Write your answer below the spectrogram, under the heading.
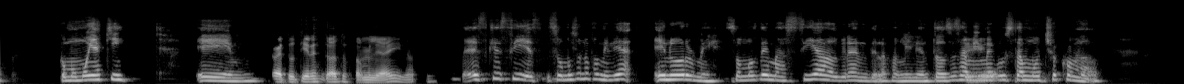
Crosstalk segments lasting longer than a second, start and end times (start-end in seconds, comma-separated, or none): none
